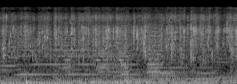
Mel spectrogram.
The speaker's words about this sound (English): I water the flowers.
